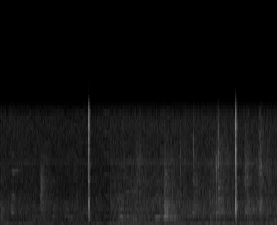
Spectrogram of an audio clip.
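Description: Two sharp clicks about two seconds apart, with fainter knocks between them, over a steady low rumble.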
